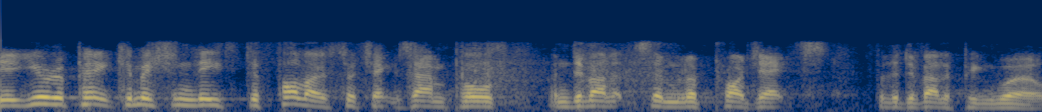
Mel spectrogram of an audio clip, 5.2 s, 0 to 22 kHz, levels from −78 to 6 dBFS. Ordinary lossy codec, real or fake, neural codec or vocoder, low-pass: Opus, 16 kbps; real; none; 5.4 kHz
